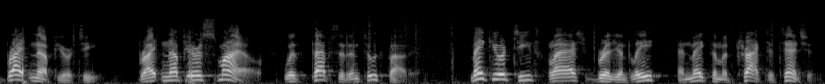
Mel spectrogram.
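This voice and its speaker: A man's voice: a little high, very animated, normal speed. An American man announcing on 1940s radio in an emphatic, folksy, salesmanlike scripted style. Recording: muffled old 1940s radio broadcast.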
